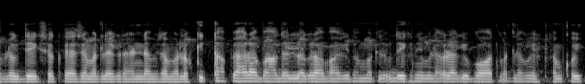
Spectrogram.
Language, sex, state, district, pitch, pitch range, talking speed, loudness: Hindi, male, Bihar, Kaimur, 135 Hz, 130-140 Hz, 285 wpm, -19 LUFS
